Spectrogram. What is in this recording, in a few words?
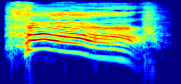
Female Blood Elf Attack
